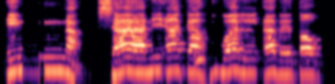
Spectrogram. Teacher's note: প্রথম ইন্নাটা শুধু গুণ্য হবে, টান হবে না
